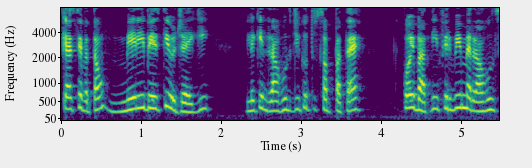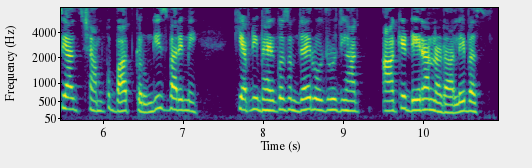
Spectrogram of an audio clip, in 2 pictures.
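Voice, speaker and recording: Indignant young daughter-in-law, high bright voice, a woman acting. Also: normal speed. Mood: grumbling. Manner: indignant, argumentative. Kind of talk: family skit acting.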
